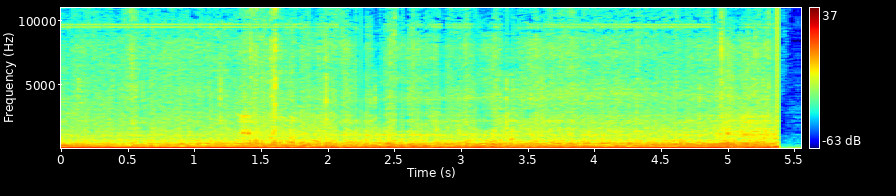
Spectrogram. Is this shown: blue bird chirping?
no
